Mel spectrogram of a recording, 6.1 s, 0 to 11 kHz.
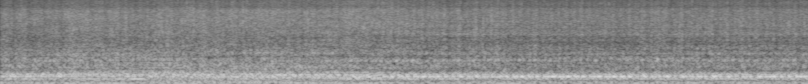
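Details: Homemade V12 race engine, reinstalled in the race car and first fired after several months of storage, giving a dense, steady drone with an even beat and no stumbling or popping; running smoothly.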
